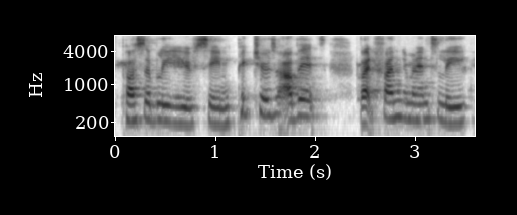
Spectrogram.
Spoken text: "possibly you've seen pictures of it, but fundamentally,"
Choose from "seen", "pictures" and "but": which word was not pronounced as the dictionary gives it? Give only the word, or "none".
none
